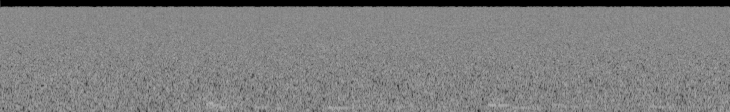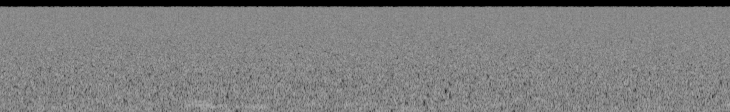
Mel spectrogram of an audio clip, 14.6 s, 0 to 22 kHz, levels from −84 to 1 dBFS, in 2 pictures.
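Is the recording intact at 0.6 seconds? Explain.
No, at 0.6 s the whole clip has a wrong sample width: 32-bit samples read as 16-bit play speech at half speed under loud noise, unlike a clean speed error.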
